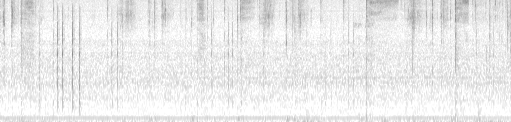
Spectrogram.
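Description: Faint, scattered clicks of a computer keyboard and mouse over a steady low hum.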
